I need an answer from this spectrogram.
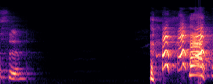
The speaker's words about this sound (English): tapped the cat on the forehead and she went, burr.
